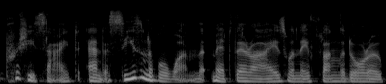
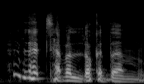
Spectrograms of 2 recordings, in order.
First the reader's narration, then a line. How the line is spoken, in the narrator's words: cried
